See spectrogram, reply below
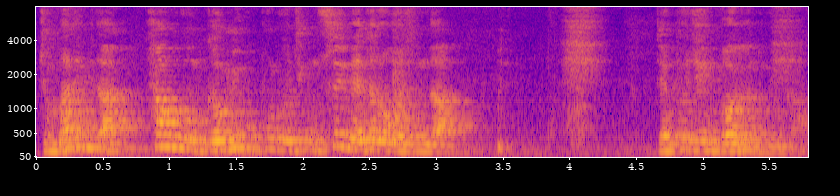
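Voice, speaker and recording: A monk lectures on the dharma in a temple hall, his high, slightly mellow voice moving at a quick pace with a Gyeongsang accent. He often asks the audience questions and checks they follow with "geujyo?" The recording is distant and echoey, with slight background noise.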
